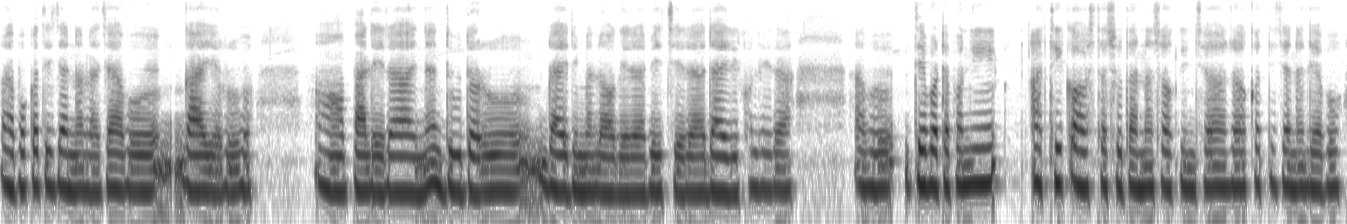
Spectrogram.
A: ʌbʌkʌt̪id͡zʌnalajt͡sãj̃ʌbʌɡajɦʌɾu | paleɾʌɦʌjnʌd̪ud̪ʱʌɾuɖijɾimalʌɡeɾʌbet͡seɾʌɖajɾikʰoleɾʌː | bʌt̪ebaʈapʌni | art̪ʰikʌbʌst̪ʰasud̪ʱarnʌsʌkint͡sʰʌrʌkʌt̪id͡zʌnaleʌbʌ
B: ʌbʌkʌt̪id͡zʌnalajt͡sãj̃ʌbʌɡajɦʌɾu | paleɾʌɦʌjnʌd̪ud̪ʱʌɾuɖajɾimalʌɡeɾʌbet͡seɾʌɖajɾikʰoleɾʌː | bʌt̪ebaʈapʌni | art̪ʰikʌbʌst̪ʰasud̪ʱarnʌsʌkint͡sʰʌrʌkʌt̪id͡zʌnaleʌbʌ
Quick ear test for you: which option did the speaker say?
B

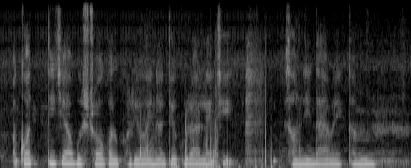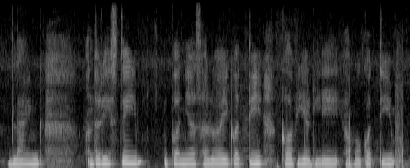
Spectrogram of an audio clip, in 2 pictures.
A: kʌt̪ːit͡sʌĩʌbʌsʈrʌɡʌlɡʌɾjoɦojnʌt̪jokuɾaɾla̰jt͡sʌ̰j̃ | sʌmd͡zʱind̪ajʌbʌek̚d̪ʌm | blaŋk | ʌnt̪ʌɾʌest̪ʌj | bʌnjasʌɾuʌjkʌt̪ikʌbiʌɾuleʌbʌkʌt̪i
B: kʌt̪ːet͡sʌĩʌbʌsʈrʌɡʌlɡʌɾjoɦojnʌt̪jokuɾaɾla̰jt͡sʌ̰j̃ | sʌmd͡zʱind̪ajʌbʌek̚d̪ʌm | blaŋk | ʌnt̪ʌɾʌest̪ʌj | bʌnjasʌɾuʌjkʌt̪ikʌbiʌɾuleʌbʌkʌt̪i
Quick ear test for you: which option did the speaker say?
A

